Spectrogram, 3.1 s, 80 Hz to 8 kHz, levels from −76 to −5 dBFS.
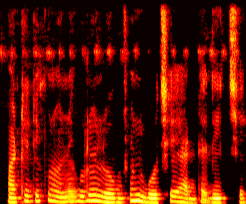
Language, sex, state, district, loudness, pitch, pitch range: Bengali, female, West Bengal, North 24 Parganas, -20 LUFS, 185 Hz, 160-210 Hz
